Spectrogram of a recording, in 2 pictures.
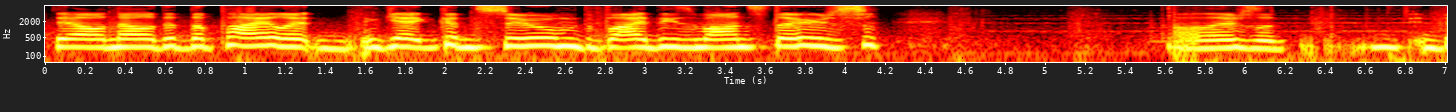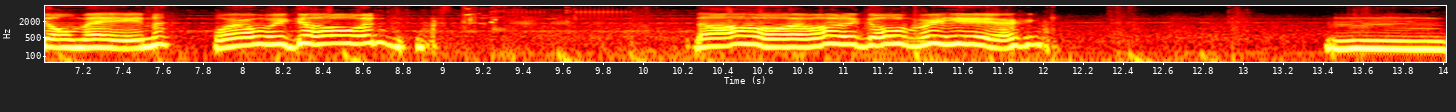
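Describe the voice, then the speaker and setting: A woman's voice: mid-range voice, fairly even intonation, slow pace, long pauses. A woman with a congested voice giving playful, chatty, casual live commentary as a game streamer. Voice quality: congested, stuffy nose. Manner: playful, chatty, mock-indignant. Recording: faint game music behind. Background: game audio and music.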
